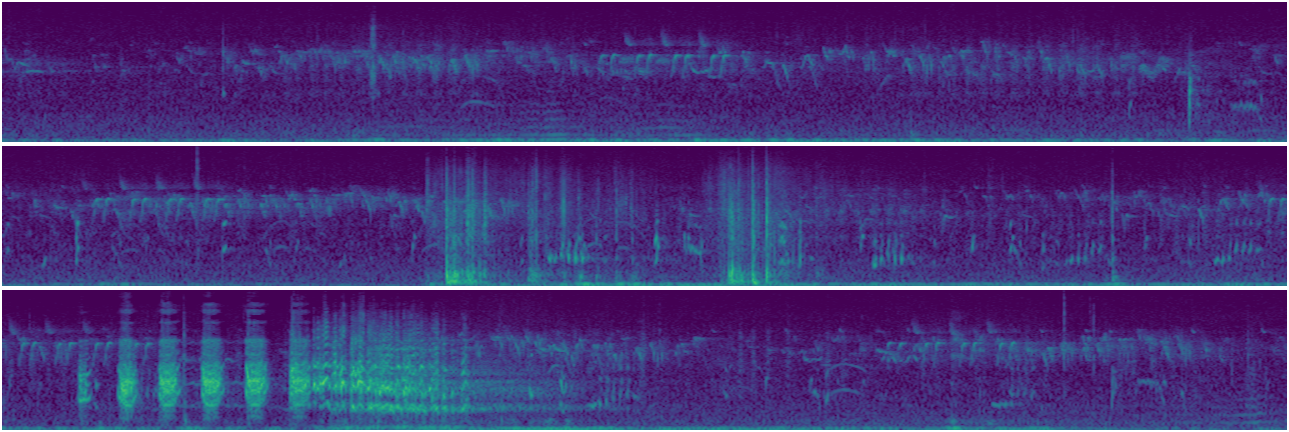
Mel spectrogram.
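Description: Wild turkey gobblers gobbling: one loud, rapid, rattling gobble lasting a few seconds, about two-thirds of the way in. Faint high chattering runs underneath, and two sharp knocks come a couple of seconds apart near the middle.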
